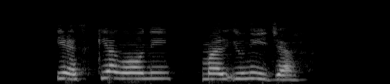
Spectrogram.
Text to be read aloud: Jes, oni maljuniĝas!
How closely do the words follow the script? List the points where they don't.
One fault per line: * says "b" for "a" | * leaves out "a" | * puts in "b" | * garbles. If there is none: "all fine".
* puts in "kiam"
